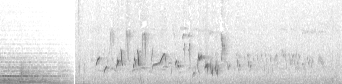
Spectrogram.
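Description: Background music fades out over the first second and a half, then birds chirp and call in quick, sliding notes over a steady hiss. The calls thin out after about four and a half seconds.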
